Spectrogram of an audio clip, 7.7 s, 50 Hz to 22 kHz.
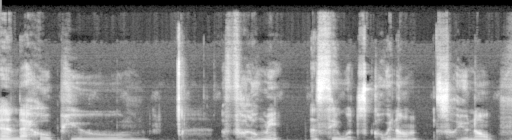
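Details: Adult female professional singer with abductor spasmodic dysphonia, a rare type in which spasms of the vocal cord muscles open the cords; diagnosed by nasal endoscopy; onset 2015; treated with Botox injections.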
